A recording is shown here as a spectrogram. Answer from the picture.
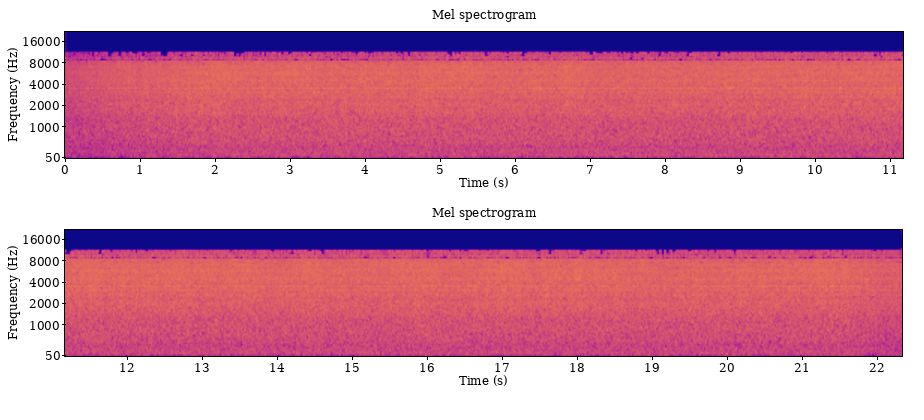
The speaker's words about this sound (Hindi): आगे चलकर दर्शन होते हैं धनछो झरने के।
